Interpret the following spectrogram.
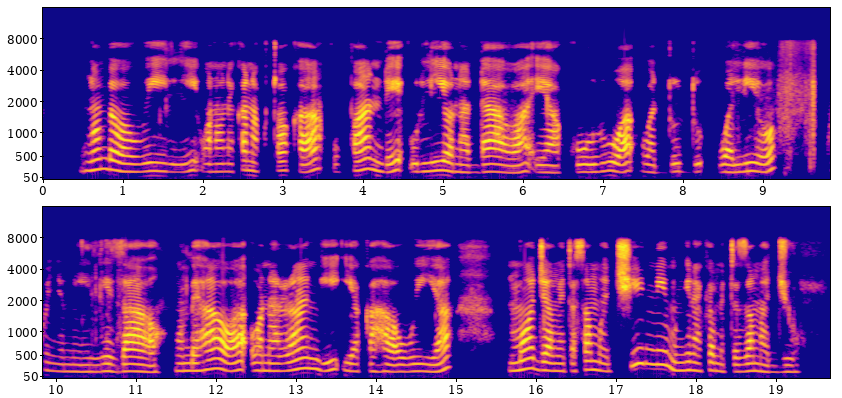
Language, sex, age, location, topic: Swahili, female, 18-24, Kisii, agriculture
